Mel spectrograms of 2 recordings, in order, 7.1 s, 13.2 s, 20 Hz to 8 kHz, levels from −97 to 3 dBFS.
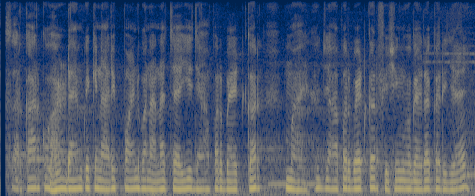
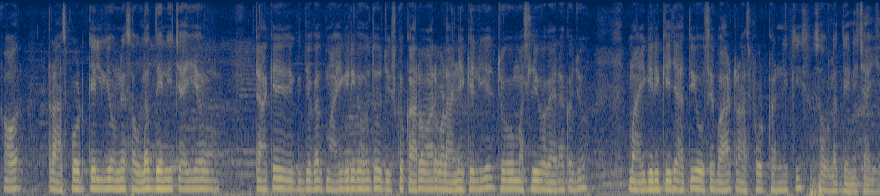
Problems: none marked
